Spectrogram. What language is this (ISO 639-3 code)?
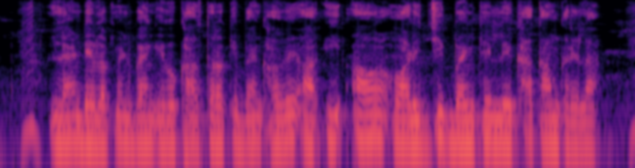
bho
